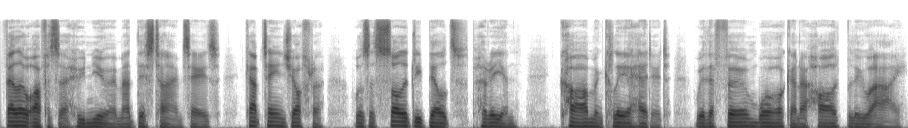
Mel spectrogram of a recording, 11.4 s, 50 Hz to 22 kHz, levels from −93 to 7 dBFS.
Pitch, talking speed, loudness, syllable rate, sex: 100 Hz, 160 wpm, -18 LUFS, 4.1 syllables/s, male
